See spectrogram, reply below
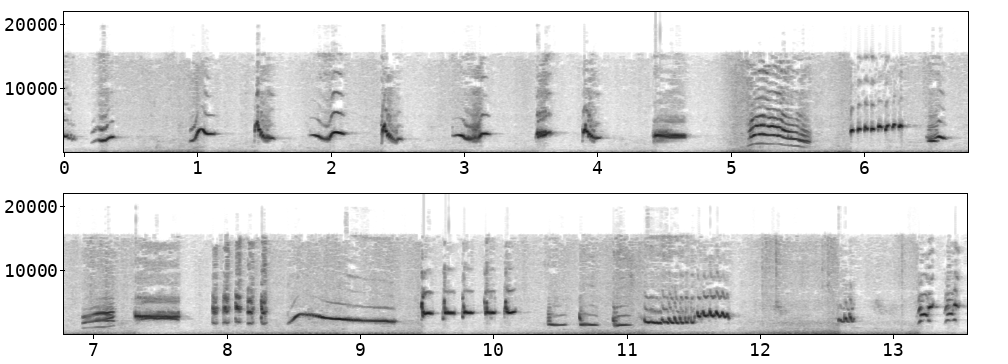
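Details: Varied 'gacor' song of a Javan pied starling, 'isian mompa' style, used for master training and luring starlings: a long run of short clipped whistles, sweeping downslurred notes and buzzy trills over faint low background hum.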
